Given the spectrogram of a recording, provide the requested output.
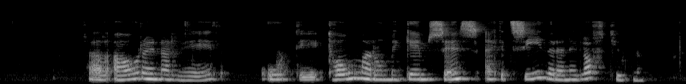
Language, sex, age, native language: Icelandic, female, 50-59, Icelandic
